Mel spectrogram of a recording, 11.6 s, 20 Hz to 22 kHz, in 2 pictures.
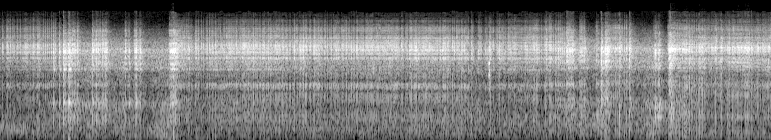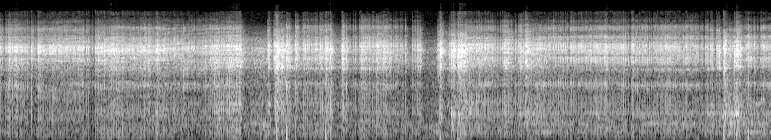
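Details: Normal MIG (CO2) welding in the 6G position on an inverter machine with a wire feed unit. ER70S6 wire of 1.2 mm at 20.2 V and 145 A, with heated CO2 gas at 15 LPM. Steady, even crackling sizzle like frying bacon, no pops; the arc is stable.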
